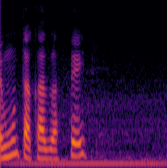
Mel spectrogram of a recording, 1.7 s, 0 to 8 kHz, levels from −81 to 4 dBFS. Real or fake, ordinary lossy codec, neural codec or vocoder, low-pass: real; none; none; 7.2 kHz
